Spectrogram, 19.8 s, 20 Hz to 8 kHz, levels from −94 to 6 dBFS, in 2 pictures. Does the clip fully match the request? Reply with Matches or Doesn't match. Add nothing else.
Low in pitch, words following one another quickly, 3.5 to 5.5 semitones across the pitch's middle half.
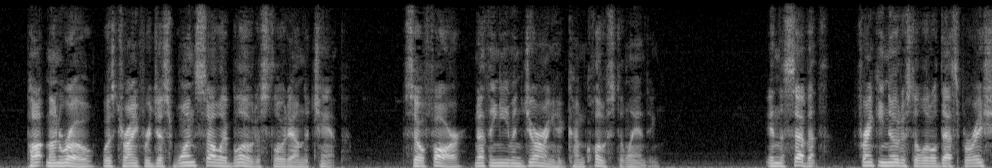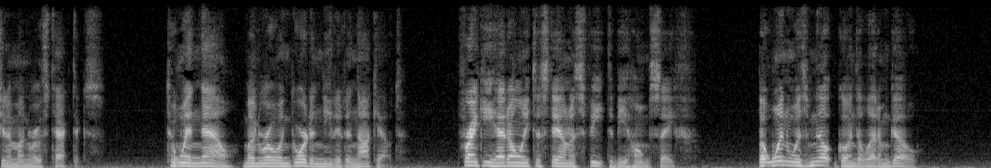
Doesn't match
